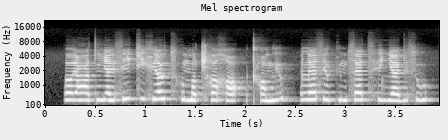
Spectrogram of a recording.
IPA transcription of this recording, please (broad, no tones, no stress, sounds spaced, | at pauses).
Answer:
ʌ ɪ̯ ʕ ʌ t ɲ æ ɪ̯ s i t͡ɕ i xʲ ɑ ʊ̯ t͡sʰ ʊ m ɑ ʈ͡ʂʰ ʌ χ ɑ | kʰ ɑ m lʲ ʊ | l æ s ɪ ʊ̯ kʲ u m s æ t͡sʰ ɪ ʎ æ ɡ ɪ s u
